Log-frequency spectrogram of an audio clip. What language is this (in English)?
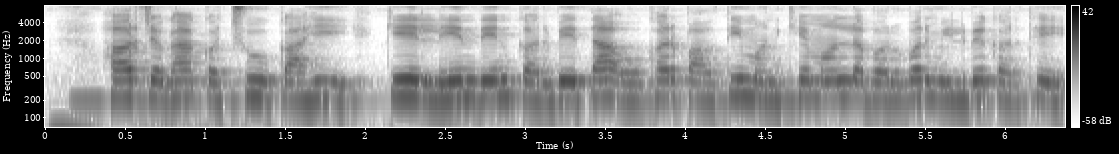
Chhattisgarhi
